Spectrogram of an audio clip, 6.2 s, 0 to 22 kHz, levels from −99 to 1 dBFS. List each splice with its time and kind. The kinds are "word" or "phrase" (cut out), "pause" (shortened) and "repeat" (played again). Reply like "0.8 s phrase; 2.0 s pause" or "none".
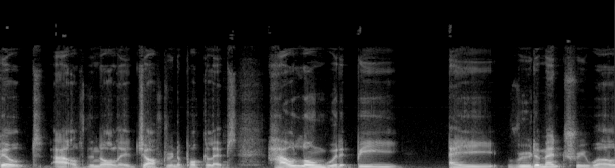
none

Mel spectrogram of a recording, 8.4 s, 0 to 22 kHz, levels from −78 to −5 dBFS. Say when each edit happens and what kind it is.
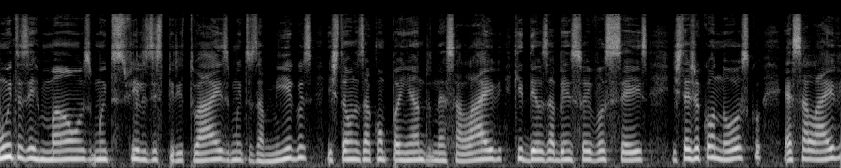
3.2 s pause; 5.1 s pause

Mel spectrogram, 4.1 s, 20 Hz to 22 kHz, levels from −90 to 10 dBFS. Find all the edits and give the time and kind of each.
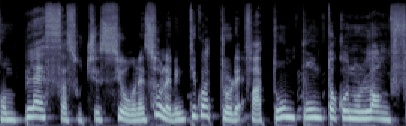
1.5 s word; 2.4 s word

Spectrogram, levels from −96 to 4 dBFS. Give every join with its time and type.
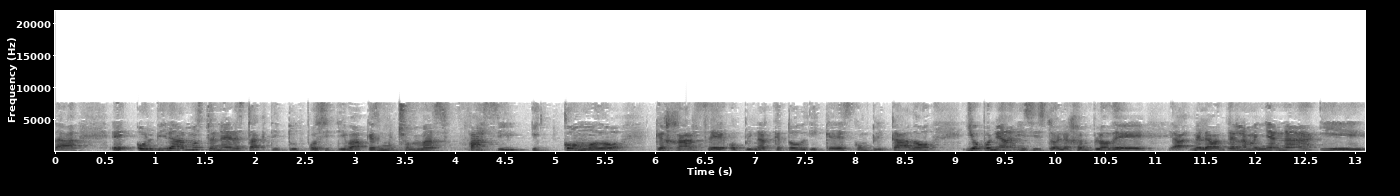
3.1 s word; 7.5 s word; 11.1 s word

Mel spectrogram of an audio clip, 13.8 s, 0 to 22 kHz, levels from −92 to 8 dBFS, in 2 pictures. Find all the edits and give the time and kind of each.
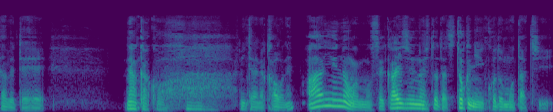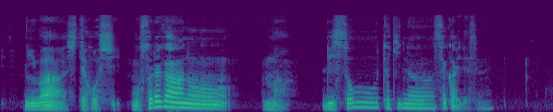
3.7 s pause; 7.0 s pause; 8.5 s pause; 9.9 s pause; 10.8 s pause

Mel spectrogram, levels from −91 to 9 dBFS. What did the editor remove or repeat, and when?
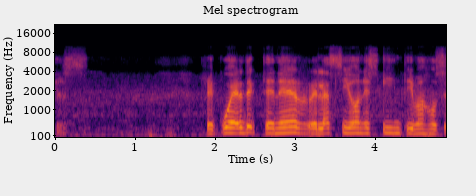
2.5 s phrase

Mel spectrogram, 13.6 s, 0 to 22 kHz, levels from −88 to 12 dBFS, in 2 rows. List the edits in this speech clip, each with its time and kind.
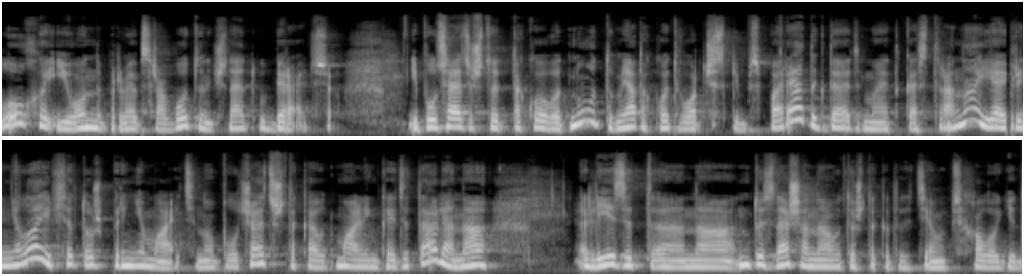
0.9 s word; 6.7 s word; 8.7 s word; 12.4 s word

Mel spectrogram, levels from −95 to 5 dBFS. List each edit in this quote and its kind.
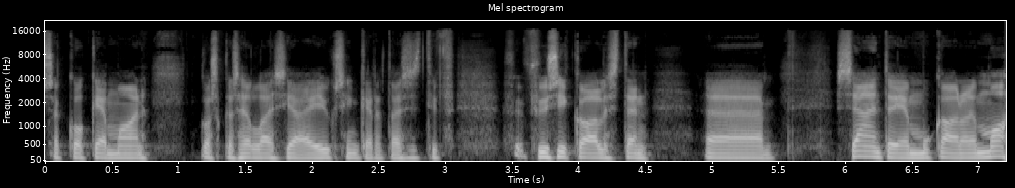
none

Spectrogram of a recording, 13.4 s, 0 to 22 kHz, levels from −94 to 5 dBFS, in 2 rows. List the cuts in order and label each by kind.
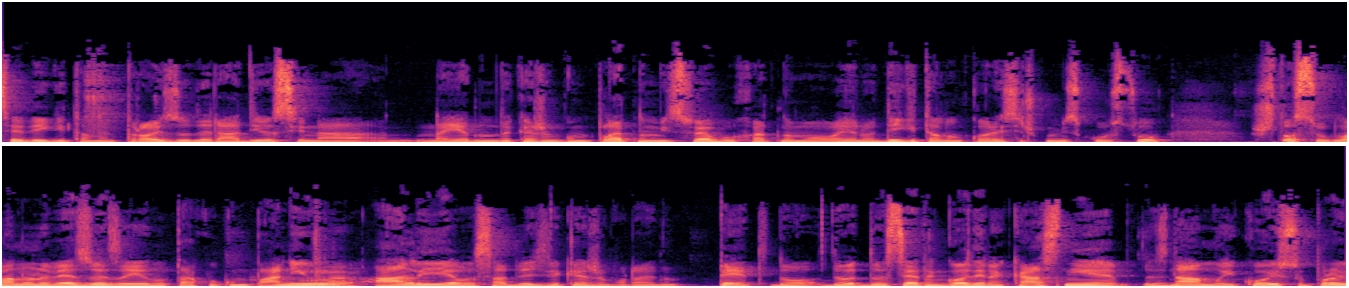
none

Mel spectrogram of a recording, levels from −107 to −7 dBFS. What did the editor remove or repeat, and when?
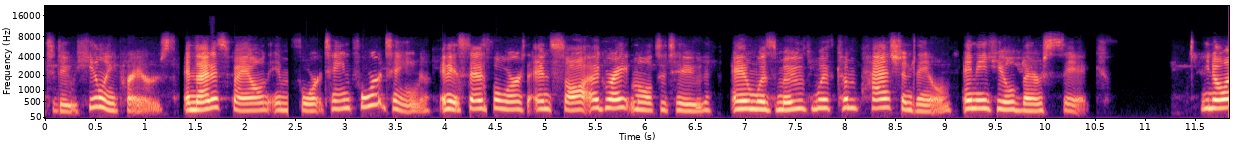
1.3 s pause; 2.4 s word; 3.9 s pause; 4.4 s phrase; 6.8 s pause; 8.7 s word; 9.1 s pause

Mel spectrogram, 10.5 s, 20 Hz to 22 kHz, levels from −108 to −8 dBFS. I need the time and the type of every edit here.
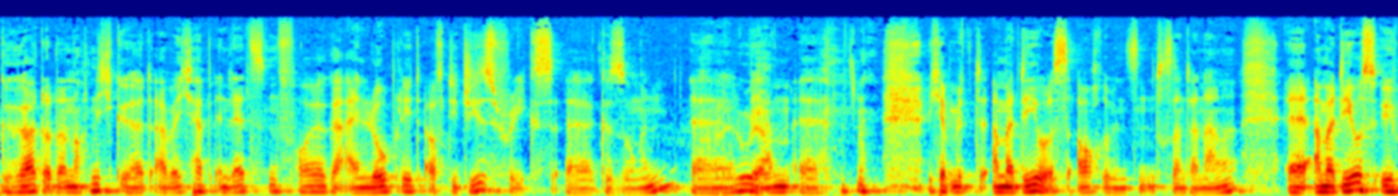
1.7 s word; 7.4 s word

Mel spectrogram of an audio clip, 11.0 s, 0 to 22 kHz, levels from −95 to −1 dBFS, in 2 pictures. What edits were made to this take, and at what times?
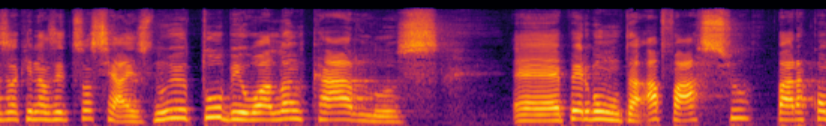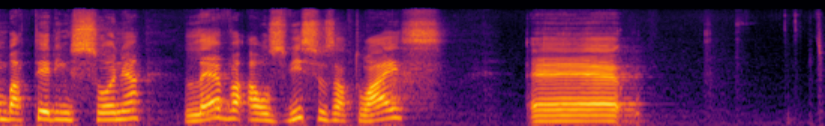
4.4 s phrase

